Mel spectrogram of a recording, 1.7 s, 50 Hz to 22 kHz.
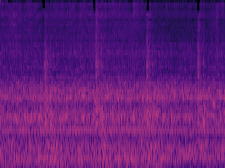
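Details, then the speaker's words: Vevor 5 kW diesel heater at cruising speed after restart once the pump drew fuel; steady blower roar with soft, evenly spaced fuel pump tick about every 0.4 s, running normally. "Donc là, on va dire qu'il est à vitesse de croisière, donc vous entendez le bruit."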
